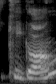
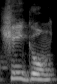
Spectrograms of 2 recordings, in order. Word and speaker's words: qigong: Okay, well, while I think of that, let's move on to qigong. Is that how you pronounce it?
